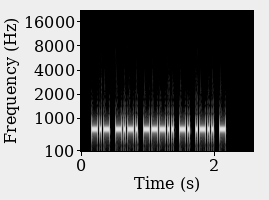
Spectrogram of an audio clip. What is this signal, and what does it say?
Morse code, heard as a keyed tone, about 40 wpm, 700 Hz. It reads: KC8NLT
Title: USA Call Signs - 6 Characters - 3x Character Spacing - 40wpm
